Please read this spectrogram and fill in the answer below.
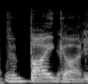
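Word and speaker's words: Bigod: Well, you've pronounced it... – Bygod. You can say Bygod. It's all right. – Baron Bygod, Baron Bygod.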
